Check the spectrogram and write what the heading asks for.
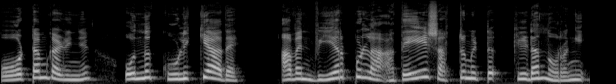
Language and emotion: Malayalam, disgusted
